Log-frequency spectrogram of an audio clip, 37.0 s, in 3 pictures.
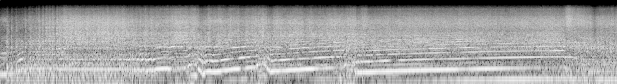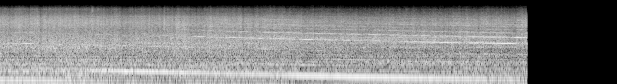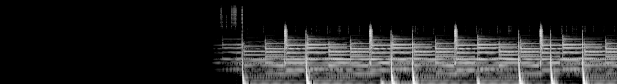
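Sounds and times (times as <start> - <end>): car engine at full throttle: 0.0 - 22.9.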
